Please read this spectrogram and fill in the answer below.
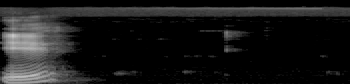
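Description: A voice saying a short "a", then near silence broken by two faint ticks about a second apart.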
